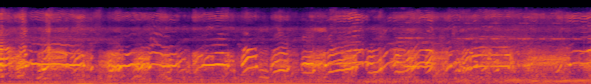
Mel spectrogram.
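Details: Mudhol Hound puppies, male and female, giving many overlapping whines and whimpers, short wavering cries repeated in quick succession and a few longer drawn-out squeals, with a low steady hum in the first half.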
